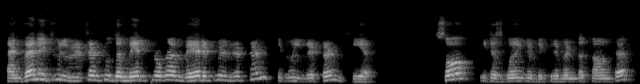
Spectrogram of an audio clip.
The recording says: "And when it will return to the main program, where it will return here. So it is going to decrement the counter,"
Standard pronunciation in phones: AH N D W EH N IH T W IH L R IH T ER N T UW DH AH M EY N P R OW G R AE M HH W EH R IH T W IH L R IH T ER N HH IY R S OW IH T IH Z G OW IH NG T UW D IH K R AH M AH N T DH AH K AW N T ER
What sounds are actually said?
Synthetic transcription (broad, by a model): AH N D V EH N IH T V IH L R IH T ER N T UW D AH M EY L P R OW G R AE M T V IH R IH T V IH L R IH T ER N HH IY R S OW IH T IH Z G OW IH NG T UW D IH K R AH M AH N T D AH K AW N T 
